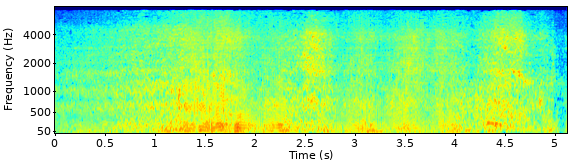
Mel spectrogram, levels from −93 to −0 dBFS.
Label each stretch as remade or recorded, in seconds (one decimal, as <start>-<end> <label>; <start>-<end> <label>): 0.0-0.6 remade; 0.6-1.3 recorded; 1.3-2.3 remade; 2.3-2.8 recorded; 2.8-4.0 remade; 4.0-5.1 recorded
